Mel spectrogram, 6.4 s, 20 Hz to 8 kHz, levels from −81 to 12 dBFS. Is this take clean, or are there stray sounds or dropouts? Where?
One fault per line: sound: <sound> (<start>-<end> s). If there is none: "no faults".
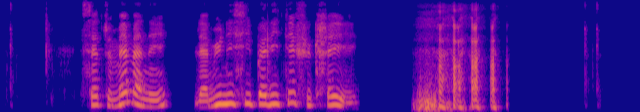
sound: laugh (4.1-5.1 s)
